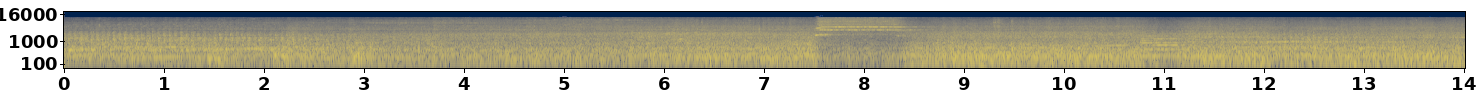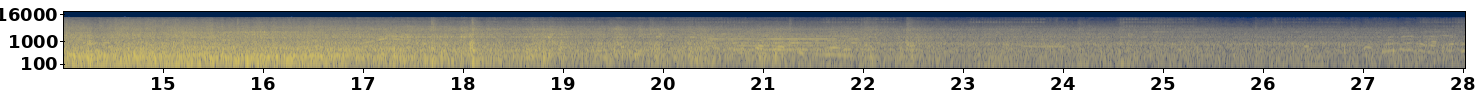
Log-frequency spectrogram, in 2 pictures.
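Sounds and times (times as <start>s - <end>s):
electric train passing: 0.0s - 28.0s
high-pitched shriek: 7.5s - 8.6s.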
